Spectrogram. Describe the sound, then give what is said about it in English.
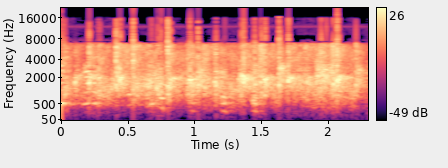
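Applause from a church audience during a service, a dense, steady wash of many hands clapping that holds at an even loudness throughout. “Give Jesus a clap of it. It's not good. Are you clapping for Jesus?”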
